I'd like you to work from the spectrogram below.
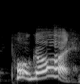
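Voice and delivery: high sympathetic coo; mock pity. Pastor pities the lame man to the congregation, high and mock-sorry. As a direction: sigh it up high, all sorry for him.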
